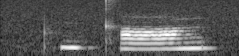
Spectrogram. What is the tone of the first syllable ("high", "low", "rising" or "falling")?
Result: falling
